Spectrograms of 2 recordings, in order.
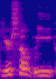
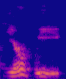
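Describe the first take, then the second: First: Light, bubbly "you're so weak"; mock playful teasing. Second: Said in the usual way. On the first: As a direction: tease it as a friendly joke. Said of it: "it wasn't like, "Hi, like". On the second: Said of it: "It was like".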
